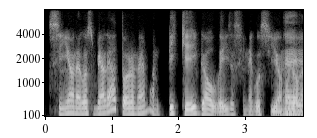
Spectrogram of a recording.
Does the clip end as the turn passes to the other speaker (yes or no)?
yes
